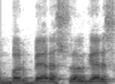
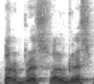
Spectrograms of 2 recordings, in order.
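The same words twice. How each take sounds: First: "berberis vulgaris" with full vowels, ber-BE-ris vul-GA-ris; first pronunciation variant. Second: "berberis vulgaris" with reduced middle vowels, roughly BER-bris VUL-gris; second pronunciation variant. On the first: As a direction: say every syllable of "berberis vulgaris" fully. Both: Shown as a demonstration. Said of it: "दोनों ही pronunciation ठीक हैं".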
